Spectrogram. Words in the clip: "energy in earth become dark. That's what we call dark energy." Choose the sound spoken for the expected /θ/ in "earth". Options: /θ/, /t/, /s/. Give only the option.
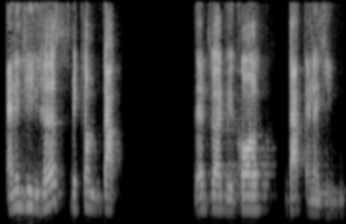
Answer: /s/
